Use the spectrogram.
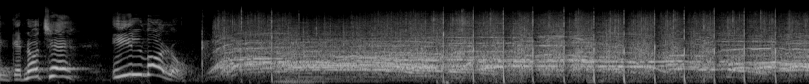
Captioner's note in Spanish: Público ovaciona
